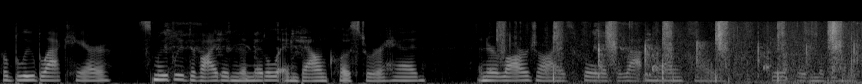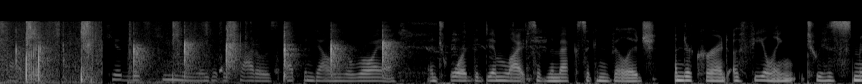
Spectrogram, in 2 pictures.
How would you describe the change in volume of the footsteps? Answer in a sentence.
The volume of the footsteps goes up, then down.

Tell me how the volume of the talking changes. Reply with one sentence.
The volume of the talking goes down, then up.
